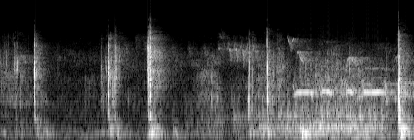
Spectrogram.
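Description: Sharp mechanical clicks and clacks from handling an AGN Uragan PCP air rifle: its rotary magazine and side cocking lever being worked. Near the end a longer steady sound with a thin whistling tone, closed by a sharp click.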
